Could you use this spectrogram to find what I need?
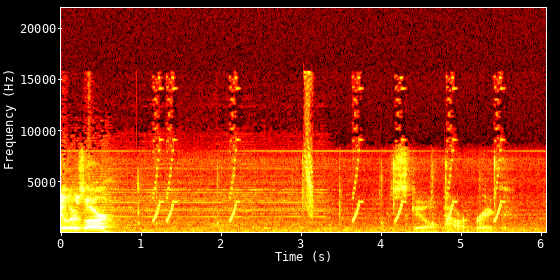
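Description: Short electronic menu blips sound.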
